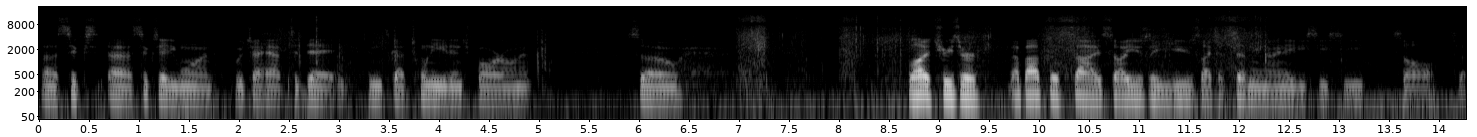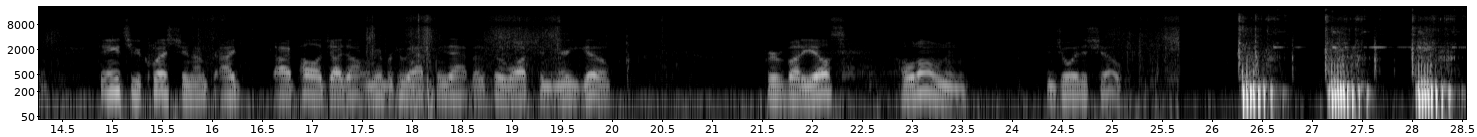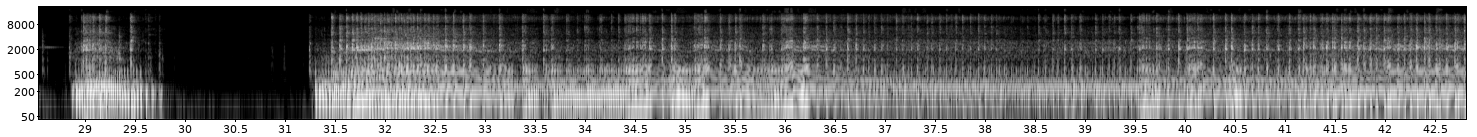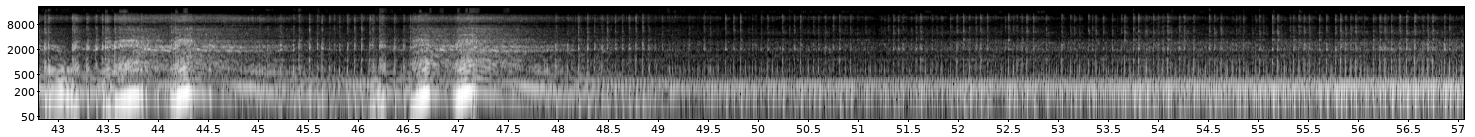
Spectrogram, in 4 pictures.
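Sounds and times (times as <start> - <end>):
chainsaw engine revving: 8.0 - 13.2, 14.1 - 20.5, 26.2 - 29.9, 31.0 - 57.0
starter cord pulls: 26.2 - 29.9, 30.9 - 57.0.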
